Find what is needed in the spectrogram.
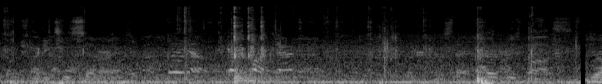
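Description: Indistinct background voices of people talking, over a steady low hum, with a single low thump near the end.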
